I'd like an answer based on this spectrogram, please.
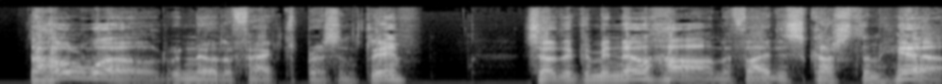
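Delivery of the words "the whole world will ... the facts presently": usual speaking voice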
